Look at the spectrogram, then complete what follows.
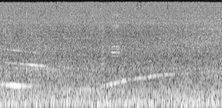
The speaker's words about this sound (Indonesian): ternyata ada ambulan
